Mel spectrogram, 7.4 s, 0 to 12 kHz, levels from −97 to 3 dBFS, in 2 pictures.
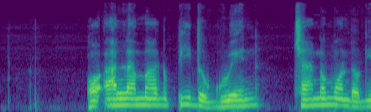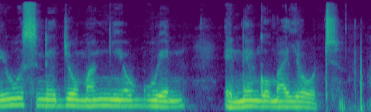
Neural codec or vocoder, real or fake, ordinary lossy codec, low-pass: codec, 24 kHz, 3 kbps, HILCodec; fake; none; 10.8 kHz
